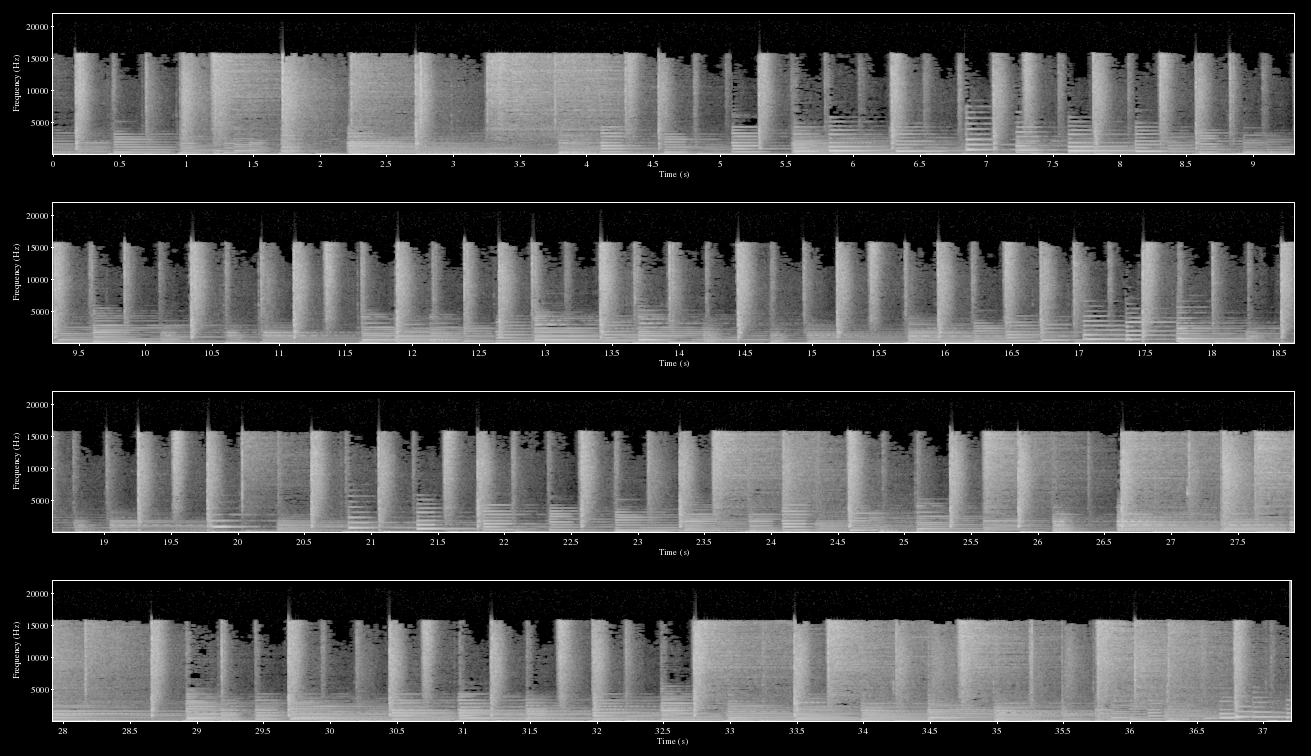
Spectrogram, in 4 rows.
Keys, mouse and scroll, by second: 1.1 click, 2.7 click, 3.6 middle click, 4.6 click, 5.8 shift+a, 10.3 click, 11.1 click, 13.9 click, 18.0-18.3 scroll down 4, 18.4 middle click, 19.9 middle click, 19.9-21.4 scroll down 2, 22.6 click, 23.3 Delete, 23.3 click, 23.7 Delete, 25.0 click, 28.4 click, 31.0 click, 34.0 middle click, 35.1-36.0 scroll up 5, 36.0 scroll down 1.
